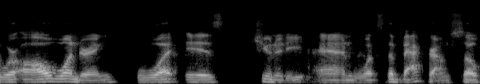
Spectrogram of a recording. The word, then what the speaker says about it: Qnity: the name wrong it's community and really um pronunciation is like unity so that was really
